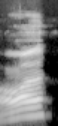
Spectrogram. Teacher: আইনটিকে একটু মোটা করে পড়বেন এবং গলা চিপে পড়বেন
